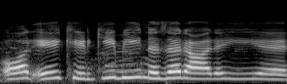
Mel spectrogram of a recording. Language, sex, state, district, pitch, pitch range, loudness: Hindi, female, Jharkhand, Palamu, 270 Hz, 255-295 Hz, -15 LUFS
